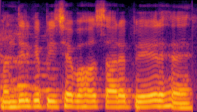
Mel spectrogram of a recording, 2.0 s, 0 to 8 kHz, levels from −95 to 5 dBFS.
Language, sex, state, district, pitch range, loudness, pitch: Hindi, male, Arunachal Pradesh, Lower Dibang Valley, 145-160 Hz, -12 LUFS, 150 Hz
